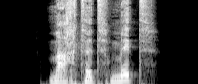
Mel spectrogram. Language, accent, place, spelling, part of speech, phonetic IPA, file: German, Germany, Berlin, machtet mit, verb, [ˌmaxtət ˈmɪt], De-machtet mit.ogg
- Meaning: inflection of mitmachen: 1. second-person plural preterite 2. second-person plural subjunctive II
